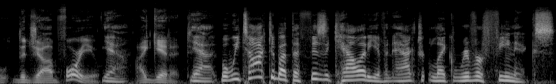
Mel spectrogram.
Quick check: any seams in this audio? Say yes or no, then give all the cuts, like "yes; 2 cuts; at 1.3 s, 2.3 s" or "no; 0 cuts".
yes; 2 cuts; at 2.2 s, 4.2 s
